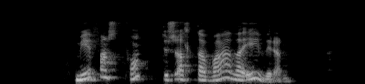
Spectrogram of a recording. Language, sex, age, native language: Icelandic, female, 30-39, Icelandic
